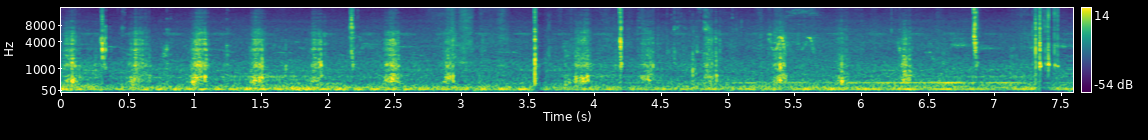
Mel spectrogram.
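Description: A person chewing food close to the microphone: irregular wet crunches and mouth smacks, a few each second, over a steady low hum.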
